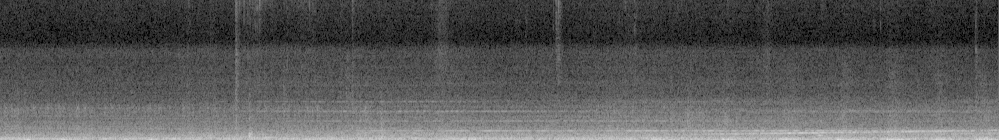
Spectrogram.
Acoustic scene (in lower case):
subway station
